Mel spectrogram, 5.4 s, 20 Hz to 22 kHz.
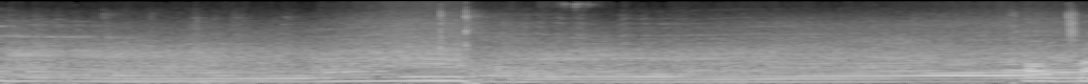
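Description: A GT3 race car engine in the video game Project Motor Racing revs loud and up close, its harmonics climbing through gear pulls with a brief lift and shift dip midway, then rising again, with no talking over it.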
